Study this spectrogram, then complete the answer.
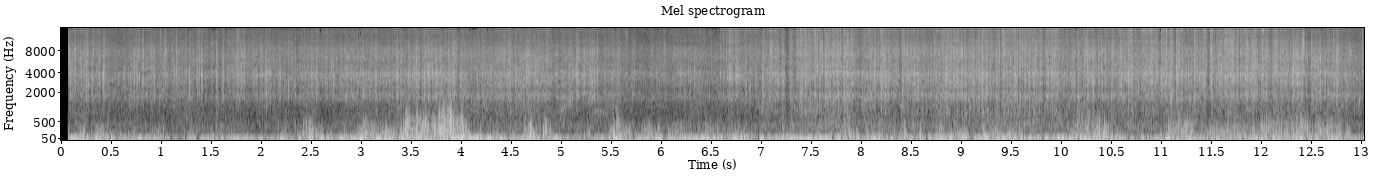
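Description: Bicycle tyres crunch over packed snow.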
